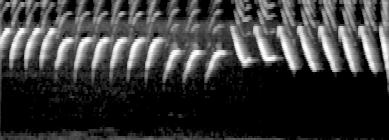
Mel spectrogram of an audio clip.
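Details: A Belgian canary sings an even series of downslurred whistles, about four each second, that steps to a higher, sharper tour partway through.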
